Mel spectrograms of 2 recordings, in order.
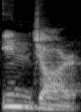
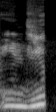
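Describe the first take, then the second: First: The second syllable sounds like 'jer'. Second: The second syllable sounds like 'jyoo'. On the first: The speaker calls it right. "এটা সঠিক উচ্চারণ হবে ইনজার" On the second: The speaker calls it wrong. "বা ইনজিউ"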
